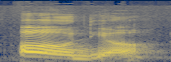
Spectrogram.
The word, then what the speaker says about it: odio: I hate, but it had the enunciated sound. So, odio.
